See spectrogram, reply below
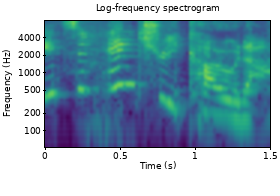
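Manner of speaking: put-on shrill, booming Australian accent, belted high and loud. Quoting a favourite scene, imitating Tegan's voice. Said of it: "Do it again".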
